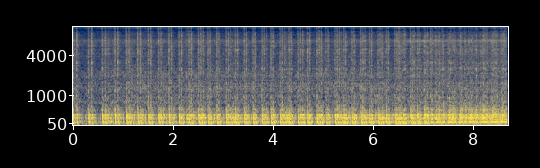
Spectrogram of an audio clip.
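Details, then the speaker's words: 1967 Volvo 122 Amazon, abandoned 35 years, 62–66 exhaust manifold, idling: sharp puffing ticks on every firing pulse from a hole at the manifold-to-downpipe flange that would not seal; recorded before the exhaust is pulled for a new 2-inch sport exhaust. "This thing has made a lot of noise from the hole on the flange here. I've not been able to get it sealed up."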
